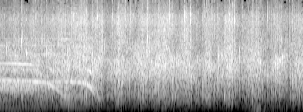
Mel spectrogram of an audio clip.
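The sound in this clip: Audience applause welcoming a guest to the microphone at a live comedy talk show, a loud, dense wash of clapping throughout, opened by a brief falling whistle-like tone.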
